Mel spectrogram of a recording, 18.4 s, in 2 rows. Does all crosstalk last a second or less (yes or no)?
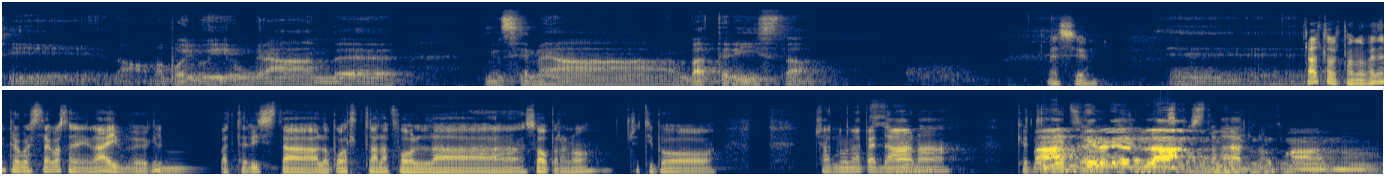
no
